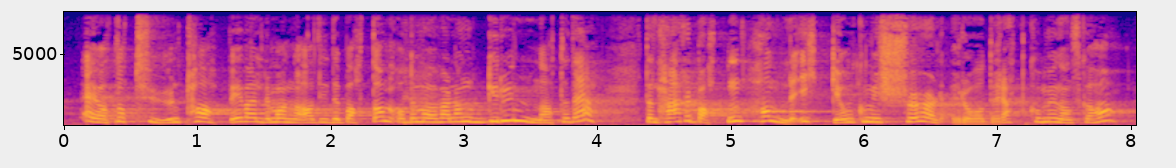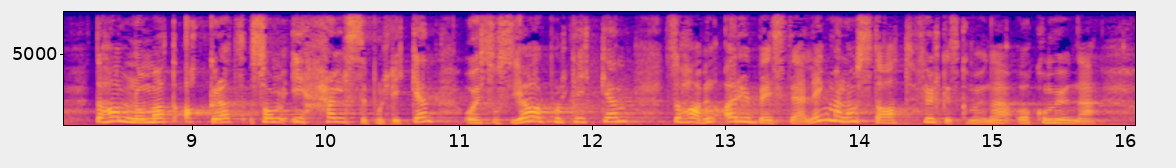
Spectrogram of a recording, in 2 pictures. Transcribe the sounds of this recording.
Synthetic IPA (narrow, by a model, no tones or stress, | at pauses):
ɛɾjʊɑt̪nɑt̪ʰʉːənt̪ʰɑːpəɪʋɛld̪ɪmɑŋːəɑʋd̪ɪd̪ɛbɑt̪ːənʔɔd̪ɛmɔʊʋæːɾənuːnɡɾʉnːɑt̪ʰɪld̪ɛ | d̪̥ɛnhæːɖɛbɑt̪ːn̩hɑnd̪ləɾɪkːəʊmkʰʊmʉʂøːlɾoːd̪əɾɛt̪ːkʰʊmʉːnənəskɑlhɑː | d̪̥ɛɦɑnd̪ləɾɔmɑt̪ɑkːʉɾɑt̪sɔmɪhɛlsəpʊlɪt̪ɪkːənʔɔɪsʊsɪɑːlpʰʊlɪt̪ʰɪkːənsɔɦɑɾʋɪɛnʔɑɾbɛɪsd̪eːlɪŋmɛlːɔmst̪ɑːt̪fʏlkəskʰʊmʉːnəʔɔkʰʊmʉːnə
